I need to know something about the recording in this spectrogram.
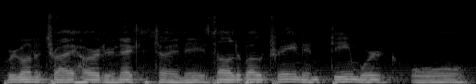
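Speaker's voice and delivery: low, soft, laid-back Canadian hockey player; mock Canadian post-game interview; Canadian accent. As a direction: mumble it like a humble Canadian player after a loss. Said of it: "a Canadian accent".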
